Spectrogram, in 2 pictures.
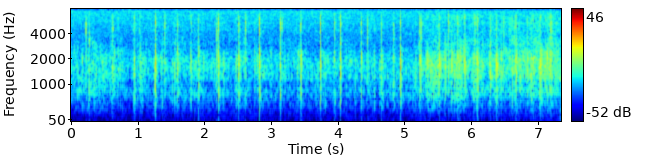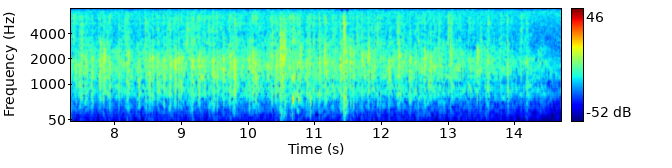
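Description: A room full of people claps in sustained applause, a dense crackle of many hands that swells slightly midway and holds steady for around fifteen seconds, with no voices over it.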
